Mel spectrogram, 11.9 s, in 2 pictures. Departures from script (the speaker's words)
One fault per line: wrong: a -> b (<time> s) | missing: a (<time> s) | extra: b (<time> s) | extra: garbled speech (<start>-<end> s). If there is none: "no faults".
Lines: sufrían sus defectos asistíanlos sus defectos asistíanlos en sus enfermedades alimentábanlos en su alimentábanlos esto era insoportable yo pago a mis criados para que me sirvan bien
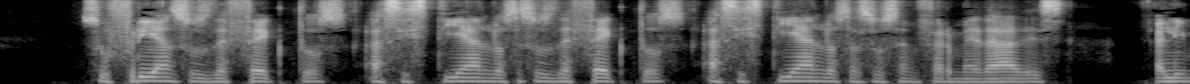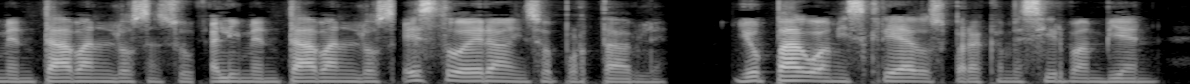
no faults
